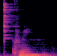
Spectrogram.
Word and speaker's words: crumb: Yes, silent B. Crumb.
